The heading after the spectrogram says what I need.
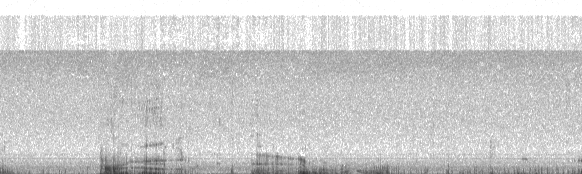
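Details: Low, gurgling rumbles with a few rising squeaky tones rise and fade over several seconds: ordinary stomach growling (borborygmi) from gas and fluid moving through the gut.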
